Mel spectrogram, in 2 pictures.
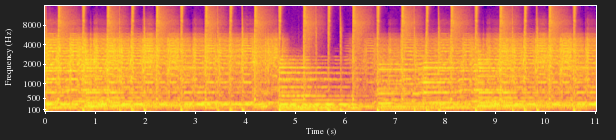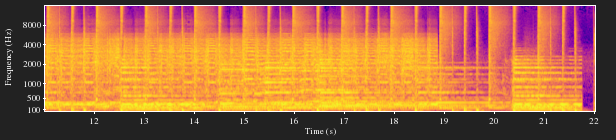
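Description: Two looped electric guitar tracks playing back from a BOSS RC-500 Loop Station in a steady rhythm. The higher guitar layer drops away twice, about five seconds in and again near the end, and comes back each time as its track fader is pulled down and raised. The playback stops abruptly just before the end.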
